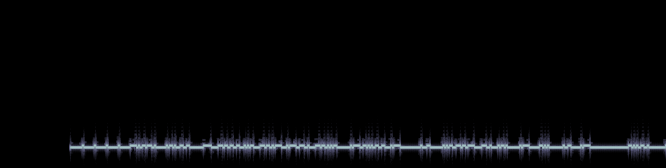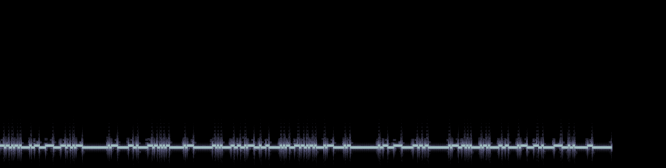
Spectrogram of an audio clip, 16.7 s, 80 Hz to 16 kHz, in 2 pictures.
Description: RTTY (50 baud, 170 Hz shift), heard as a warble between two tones, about 2150 Hz centre. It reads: DIT IS EEN SERIEUS ONDERWERP DAT EEN SERIEUS DEBAT VERDIENT.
